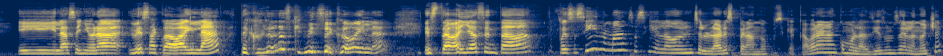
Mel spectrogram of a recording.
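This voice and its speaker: Lively intonation marks a woman's high-pitched voice as she talks at a fairly quick pace. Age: 20s. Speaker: environmental engineer. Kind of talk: casual chat.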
